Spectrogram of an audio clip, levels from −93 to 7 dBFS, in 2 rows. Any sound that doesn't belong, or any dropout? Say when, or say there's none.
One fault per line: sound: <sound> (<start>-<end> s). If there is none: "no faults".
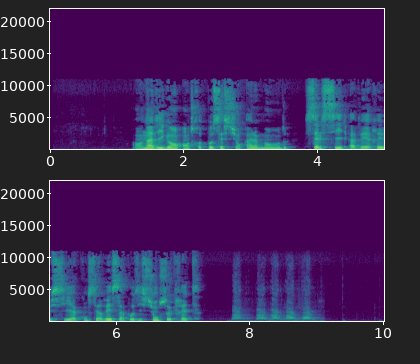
sound: bark (7.7-9.1 s)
